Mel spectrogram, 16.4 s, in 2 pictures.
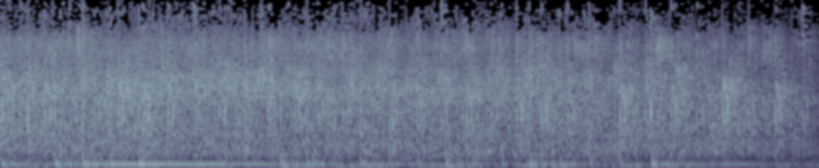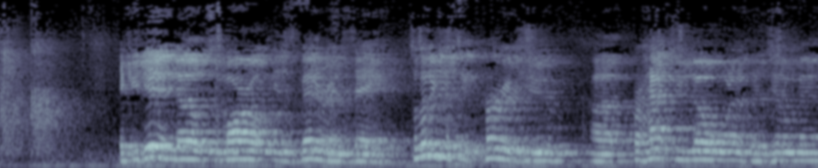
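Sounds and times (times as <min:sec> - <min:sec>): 
large crowd applauding: 0:00.0 - 0:08.8
speech: 0:09.4 - 0:16.3.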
